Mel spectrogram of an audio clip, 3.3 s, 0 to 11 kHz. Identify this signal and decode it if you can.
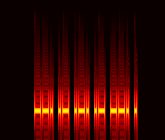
Morse code, heard as a keyed tone, about 30 wpm, 700 Hz. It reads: GARAGE
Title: Sentences from Top 1600 Words - New Word Drill Alt - 30wpm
